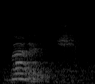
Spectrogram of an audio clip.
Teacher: So the /æ/ vowel has to be clipped, has to be squashed to fit in. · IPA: [ˈmæˑnɪʤ]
